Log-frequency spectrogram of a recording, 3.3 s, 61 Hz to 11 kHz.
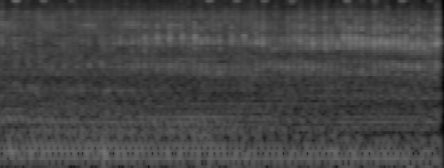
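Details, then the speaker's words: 1996 Alfa Romeo Spider starting after sitting a couple of months, jump-started; uneven idle right after start with light rapid ticking about three to four a second, not a good sound, cause unclear; abnormal noise at start-up. "hear that that's not a good sound but it started it started that's the main thing"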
